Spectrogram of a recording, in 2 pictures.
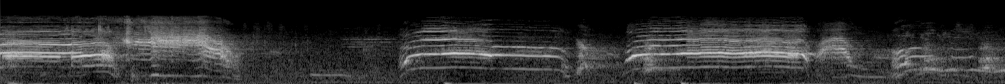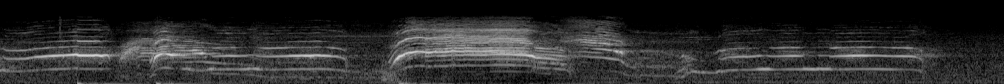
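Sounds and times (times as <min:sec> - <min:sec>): cat yowling: 0:04.0 - 0:19.4.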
